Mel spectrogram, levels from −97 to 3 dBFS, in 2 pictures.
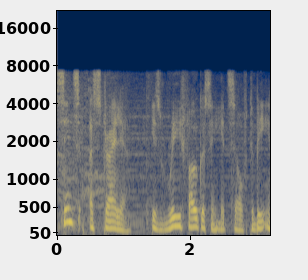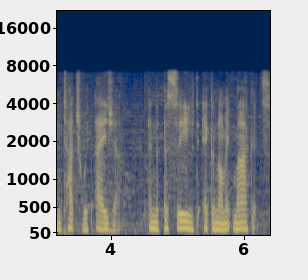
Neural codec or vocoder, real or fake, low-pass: none; real; 7.2 kHz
